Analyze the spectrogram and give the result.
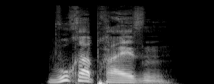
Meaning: dative plural of Wucherpreis
- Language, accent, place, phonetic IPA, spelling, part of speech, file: German, Germany, Berlin, [ˈvuːxɐˌpʁaɪ̯zn̩], Wucherpreisen, noun, De-Wucherpreisen.ogg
